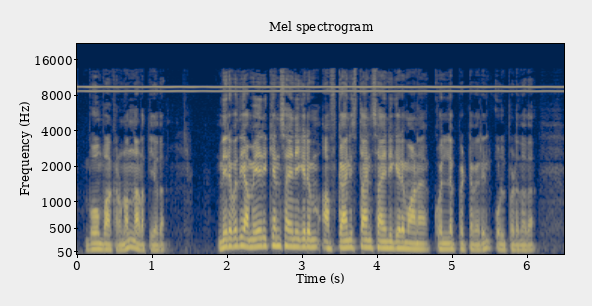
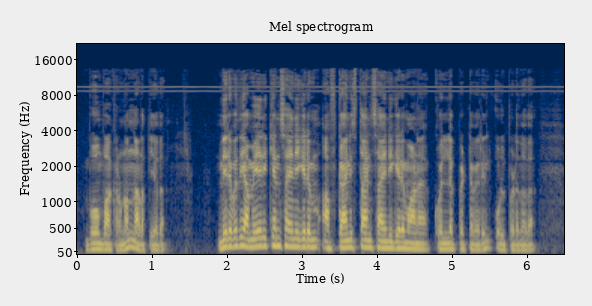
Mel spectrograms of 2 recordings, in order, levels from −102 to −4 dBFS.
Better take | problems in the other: second | high-pitched whine; loud; throughout; 9.5 kHz, 5 dB below the speech; faint in the second

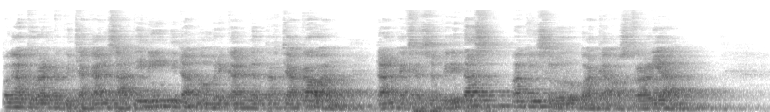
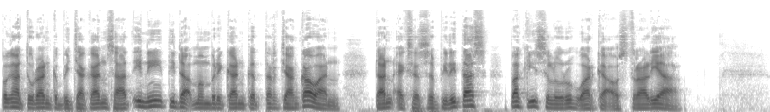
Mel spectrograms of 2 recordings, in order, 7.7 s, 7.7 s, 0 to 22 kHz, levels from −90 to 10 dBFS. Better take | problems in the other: second | off-mic speech; far // room echo; noticeable; dies away in 1 s

